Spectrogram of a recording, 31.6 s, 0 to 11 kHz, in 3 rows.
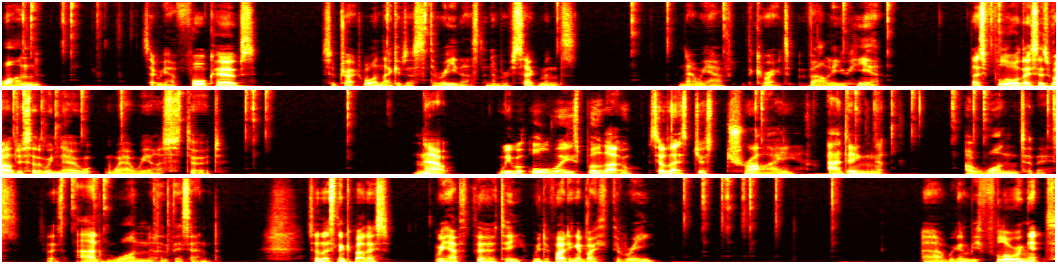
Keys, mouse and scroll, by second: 0.4 click, 3.7 click, 5.4-6.1 drag, 6.4 click, 8.3 click, 9.1-9.5 scroll down 2, 9.2 middle click, 9.7 click, 10.2 shift+d, 10.7 alt+right drag, 11.1 click, 12.0-12.9 drag, 13.1 click, 14.2 middle click, 17.9 click, 18.2 middle click, 18.5 shift+d, 19.1 alt+right drag, 19.4 click, 20.1-20.9 drag, 21.5 click, 21.8 click, 23.9 middle click, 27.6-29.2 typing, 27.7 click, 28.1 click, 28.3 click, 28.6 click.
